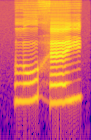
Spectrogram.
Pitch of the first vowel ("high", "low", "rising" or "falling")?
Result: rising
